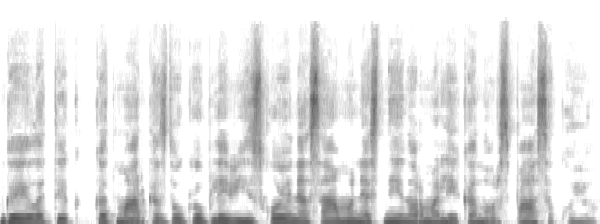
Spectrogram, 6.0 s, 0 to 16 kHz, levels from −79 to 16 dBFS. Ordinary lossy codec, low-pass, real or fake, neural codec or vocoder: MP3, 96 kbps; 14.4 kHz; fake; vocoder, 44.1 kHz, 128 mel bands every 256 samples, BigVGAN v2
